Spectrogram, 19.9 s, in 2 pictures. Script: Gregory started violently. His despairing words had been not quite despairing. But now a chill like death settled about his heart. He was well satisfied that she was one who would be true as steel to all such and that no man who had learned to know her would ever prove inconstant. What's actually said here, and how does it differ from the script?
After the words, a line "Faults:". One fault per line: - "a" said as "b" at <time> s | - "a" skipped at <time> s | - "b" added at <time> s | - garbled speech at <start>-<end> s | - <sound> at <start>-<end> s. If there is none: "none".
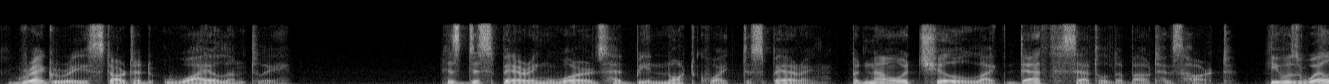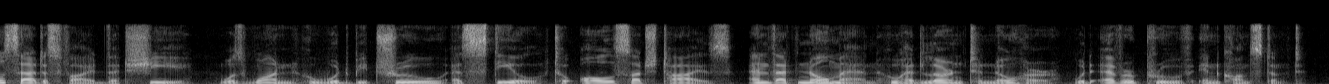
Gregory started violently. His despairing words had been not quite despairing. But now a chill like death settled about his heart. He was well satisfied that she was one who would be true as steel to all such ties, and that no man who had learned to know her would ever prove inconstant.
Faults:
- "ties" added at 14.9 s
